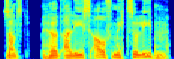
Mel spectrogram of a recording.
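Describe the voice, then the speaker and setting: A man's voice: fairly low pitch, expressive, unhurried, vocal fry, no room sound, studio quality, exaggerated voice. A man voicing an earnest, awkward young man, read as part of a storybook narration. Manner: earnest, unsure.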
